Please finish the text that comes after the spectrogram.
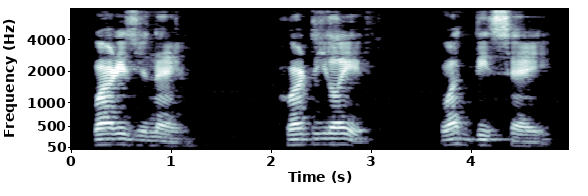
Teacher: Friendly interest, politeness, rising intonation.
